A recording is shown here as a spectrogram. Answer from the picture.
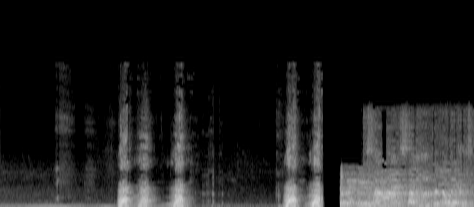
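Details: Dog barking along with a baby playing harmonica: five sharp, clear barks in two bursts, three quick ones then two more, before a sudden loud rush of broad noise.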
